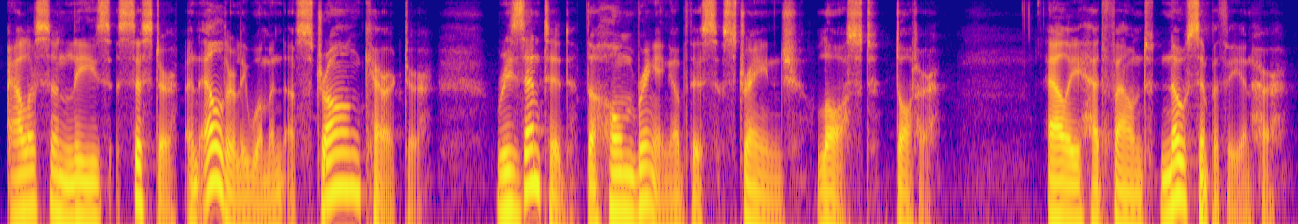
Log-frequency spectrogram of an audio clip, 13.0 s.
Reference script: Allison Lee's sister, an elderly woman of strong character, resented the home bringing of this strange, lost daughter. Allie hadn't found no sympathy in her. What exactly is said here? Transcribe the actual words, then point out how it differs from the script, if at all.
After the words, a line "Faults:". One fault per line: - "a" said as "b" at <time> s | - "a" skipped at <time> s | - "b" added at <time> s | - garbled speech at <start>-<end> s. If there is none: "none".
Allison Lee's sister, an elderly woman of strong character, resented the home bringing of this strange, lost daughter. Allie had found no sympathy in her.
Faults:
- "hadn't" said as "had" at 10.8 s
